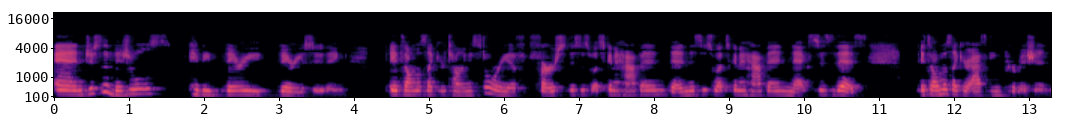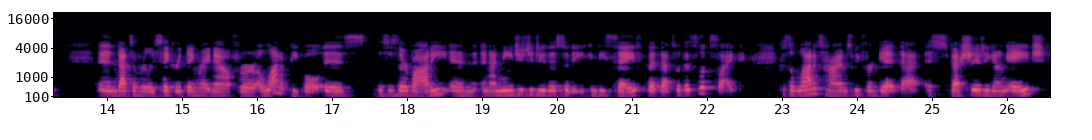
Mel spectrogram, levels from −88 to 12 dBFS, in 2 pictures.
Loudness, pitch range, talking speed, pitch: -32 LUFS, 180-260 Hz, 200 wpm, 195 Hz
